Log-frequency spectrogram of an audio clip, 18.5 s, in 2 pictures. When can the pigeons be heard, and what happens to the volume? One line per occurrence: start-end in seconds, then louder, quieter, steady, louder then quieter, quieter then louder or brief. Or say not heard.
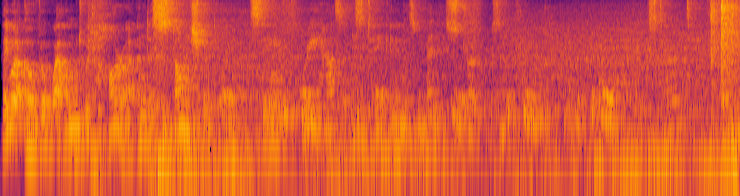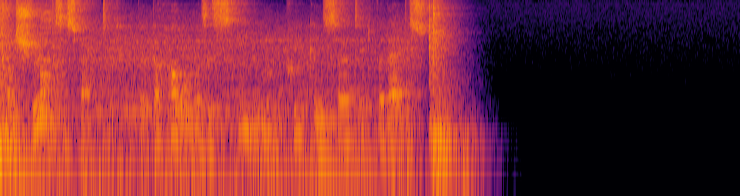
1.8-10.1 steady.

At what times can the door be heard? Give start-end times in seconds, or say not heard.
1.1-1.6, 9.1-9.5, 14.6-15.2.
